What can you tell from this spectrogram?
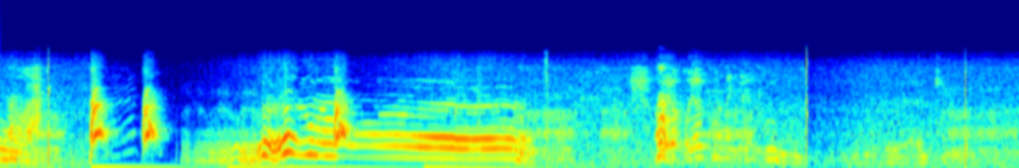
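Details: Giant panda in a good mood singing leisurely in the afternoon: a long, steady, tonal bleating call held for about three seconds, bracketed by short rising yelps and brief squeaks.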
